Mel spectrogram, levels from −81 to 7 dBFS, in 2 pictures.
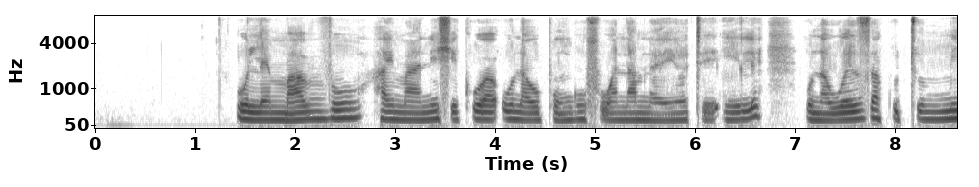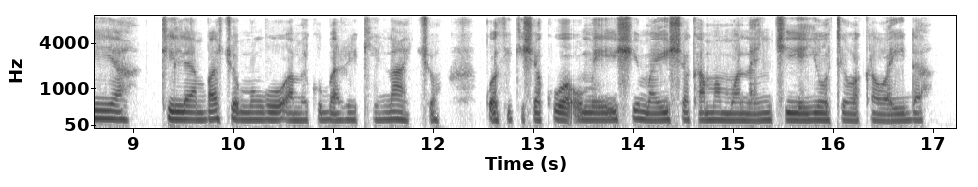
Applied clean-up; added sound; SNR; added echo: none; none; none; none.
